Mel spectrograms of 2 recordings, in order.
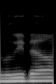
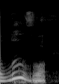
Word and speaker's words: Louisville: They taught me how to say it correctly because I used to say Louisville, and they're like, "Nah, girl." That's probably how I was. Louisville. Okay. So Louisville.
